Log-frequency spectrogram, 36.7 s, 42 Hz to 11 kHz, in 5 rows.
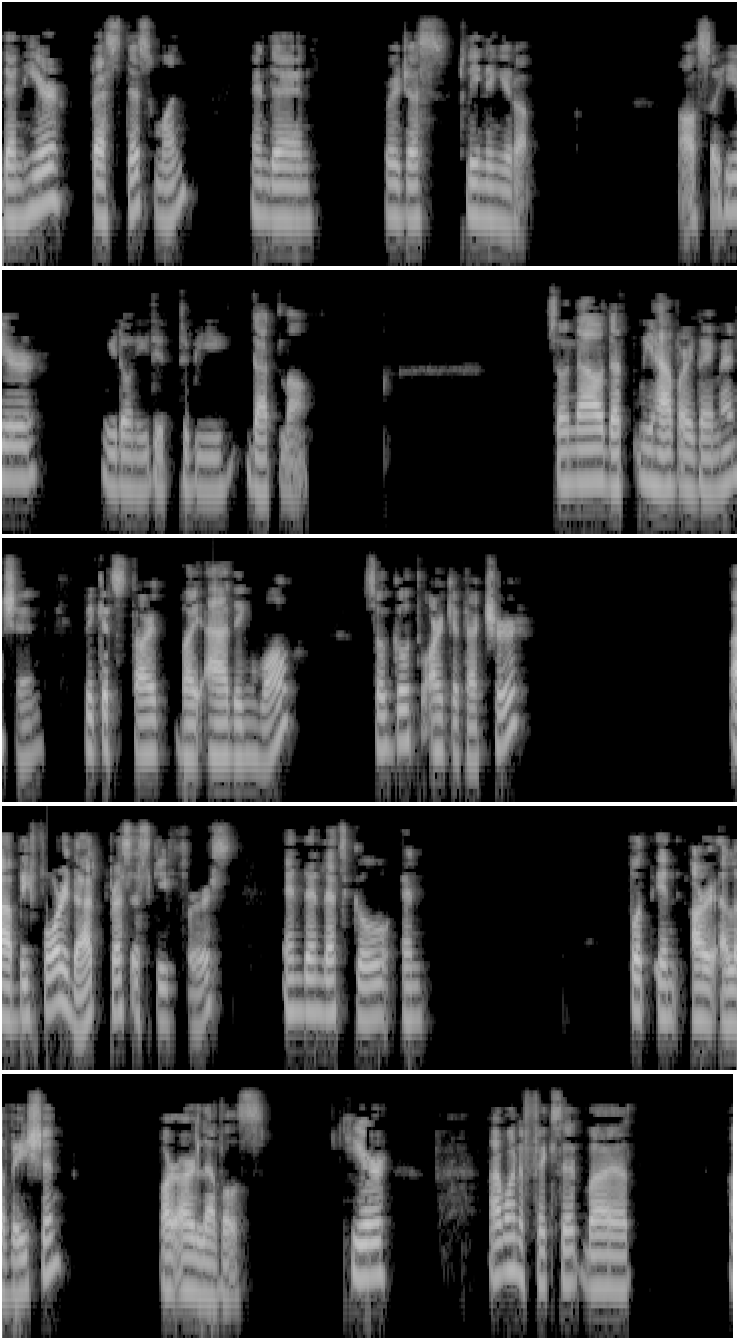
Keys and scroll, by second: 22.8 Escape, 23.2 Escape, 33.6 F1.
